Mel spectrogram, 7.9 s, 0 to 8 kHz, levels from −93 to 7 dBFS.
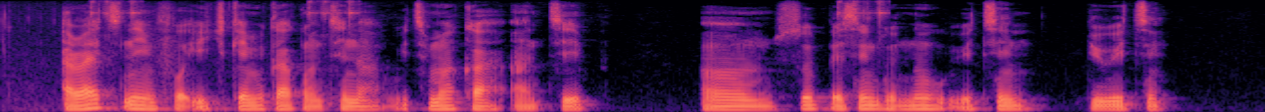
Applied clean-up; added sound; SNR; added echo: none; Tambourine; 16 dB; none.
